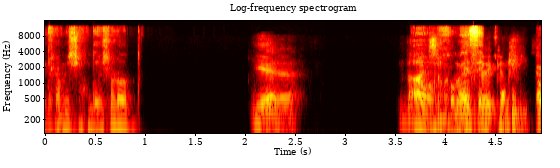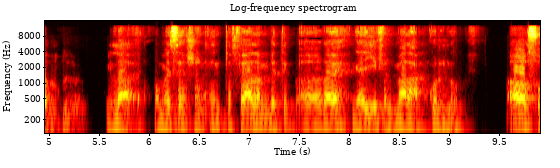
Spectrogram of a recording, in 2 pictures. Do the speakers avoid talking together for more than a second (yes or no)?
no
